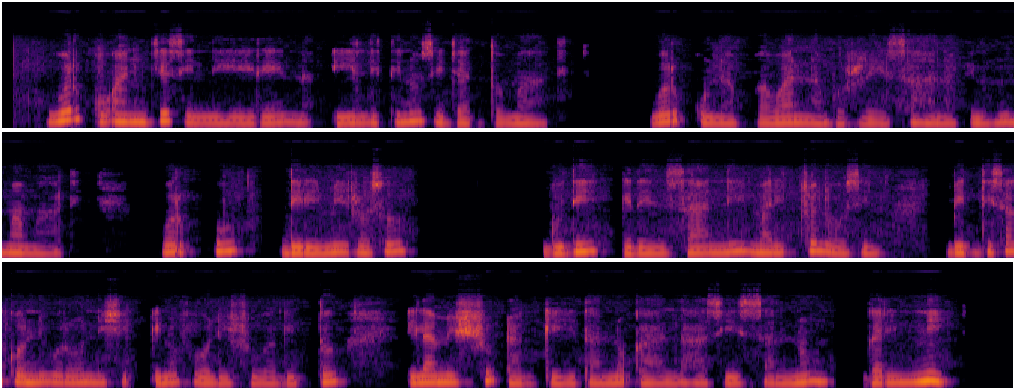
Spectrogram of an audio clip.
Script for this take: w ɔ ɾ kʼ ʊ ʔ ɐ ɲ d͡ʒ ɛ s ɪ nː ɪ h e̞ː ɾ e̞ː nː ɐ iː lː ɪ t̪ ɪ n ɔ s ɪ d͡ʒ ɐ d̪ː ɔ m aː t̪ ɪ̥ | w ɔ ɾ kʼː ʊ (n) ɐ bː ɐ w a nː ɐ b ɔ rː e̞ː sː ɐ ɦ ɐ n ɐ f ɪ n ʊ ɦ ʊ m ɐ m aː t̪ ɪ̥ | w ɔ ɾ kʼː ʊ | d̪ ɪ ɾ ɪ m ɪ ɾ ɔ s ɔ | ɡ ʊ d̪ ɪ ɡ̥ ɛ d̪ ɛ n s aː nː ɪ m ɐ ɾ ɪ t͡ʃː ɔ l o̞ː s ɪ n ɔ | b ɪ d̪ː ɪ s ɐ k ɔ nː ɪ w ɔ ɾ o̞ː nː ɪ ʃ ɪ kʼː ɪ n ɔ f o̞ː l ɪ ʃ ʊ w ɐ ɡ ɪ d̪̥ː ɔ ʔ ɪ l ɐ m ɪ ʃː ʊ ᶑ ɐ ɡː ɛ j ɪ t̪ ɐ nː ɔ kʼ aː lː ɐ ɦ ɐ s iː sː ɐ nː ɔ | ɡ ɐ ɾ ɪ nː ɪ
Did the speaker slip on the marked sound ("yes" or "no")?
no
